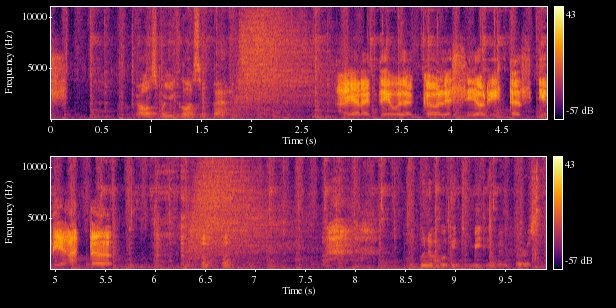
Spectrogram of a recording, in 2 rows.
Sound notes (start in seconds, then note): 3.6 voiceover; 6.9 laughing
